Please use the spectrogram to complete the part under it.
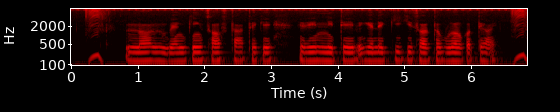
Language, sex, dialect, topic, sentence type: Bengali, male, Western, banking, question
